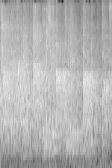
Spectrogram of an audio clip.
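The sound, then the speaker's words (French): Applause from a church audience for the children: dense, steady clapping, loud throughout with no break. “Acclamation pour les petits!”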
